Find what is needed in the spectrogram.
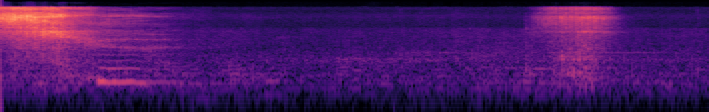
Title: Sneezing randomly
